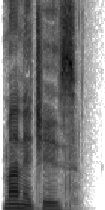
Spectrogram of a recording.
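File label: "manages", British English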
